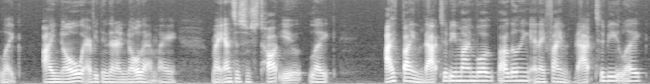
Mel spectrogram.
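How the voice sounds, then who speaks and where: A man's voice: medium pitch, vocal fry, fairly bright tone. Earnest man sharing a personal testimony. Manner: earnest, heartfelt, heavy with filler words; candid and open. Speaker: spiritual healer.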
